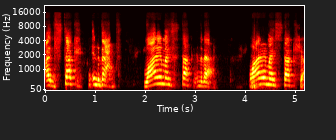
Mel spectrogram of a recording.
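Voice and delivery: talking in a pet dog's voice. Voicing the pet dog stuck in the bath: voicing Ginger the dog. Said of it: "she's like".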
